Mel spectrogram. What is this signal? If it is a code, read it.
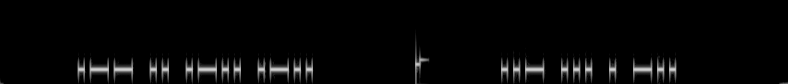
Morse code, heard as a keyed tone, about 20 wpm, 700 Hz. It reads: WILL USED
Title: Sets of 2 Words - New Word Drill - 20wpm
